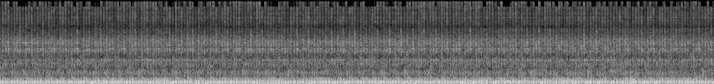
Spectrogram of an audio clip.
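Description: Engine idling with a loose, fairly quick knock riding over the exhaust beat, roughly two per second; cause not yet known.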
